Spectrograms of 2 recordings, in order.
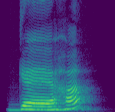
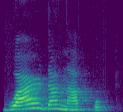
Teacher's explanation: na palavra guardanapo, a vogal U tem som, ela é pronunciada, diferente da vogal U na palavra guerra. Aqui ela não possui som, ok?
